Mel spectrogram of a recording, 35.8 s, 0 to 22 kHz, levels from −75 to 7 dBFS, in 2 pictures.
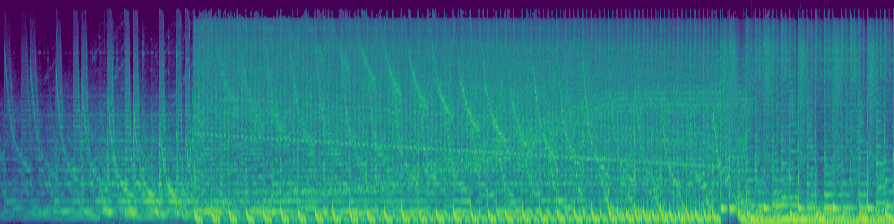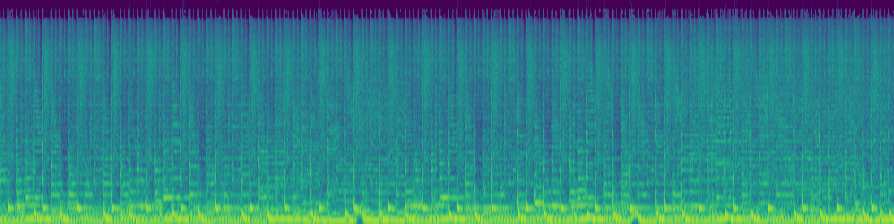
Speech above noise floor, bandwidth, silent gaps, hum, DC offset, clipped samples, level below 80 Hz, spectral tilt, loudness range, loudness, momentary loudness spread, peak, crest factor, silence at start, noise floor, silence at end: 16 dB; 19 kHz; none; none; under 0.1%; 0.1%; -12 dBFS; -4 dB/octave; 2 LU; -10 LUFS; 3 LU; 0 dBFS; 8 dB; 0 s; -29 dBFS; 0 s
